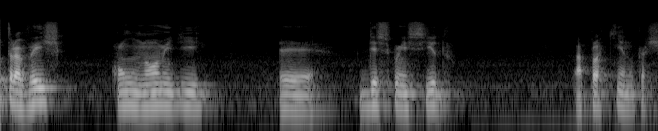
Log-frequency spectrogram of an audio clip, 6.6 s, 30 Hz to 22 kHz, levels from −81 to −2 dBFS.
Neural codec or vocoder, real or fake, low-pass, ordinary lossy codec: none; real; 7.2 kHz; AAC, 32 kbps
